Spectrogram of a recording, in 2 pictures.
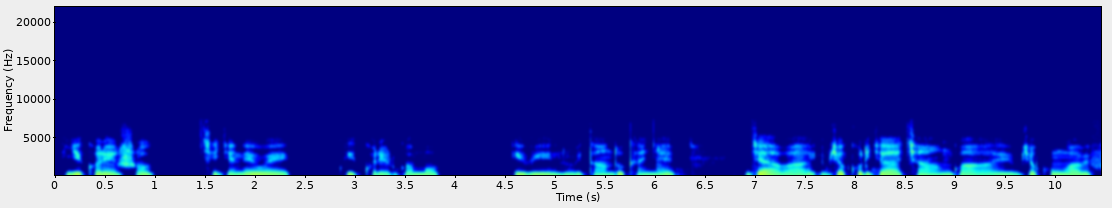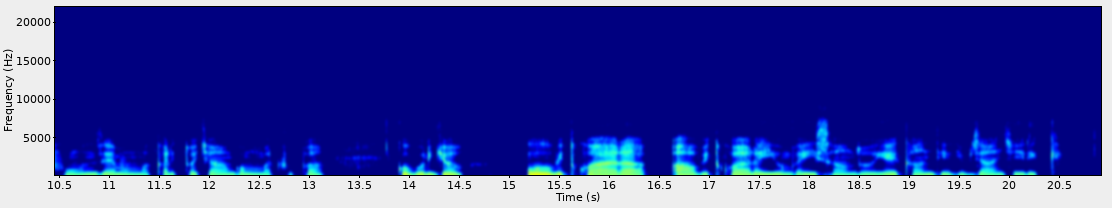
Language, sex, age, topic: Kinyarwanda, female, 18-24, government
